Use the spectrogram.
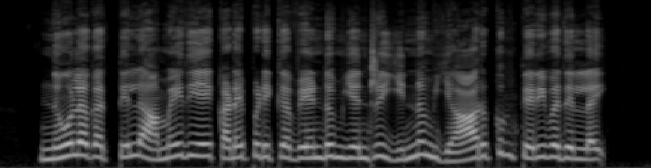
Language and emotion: Tamil, angry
